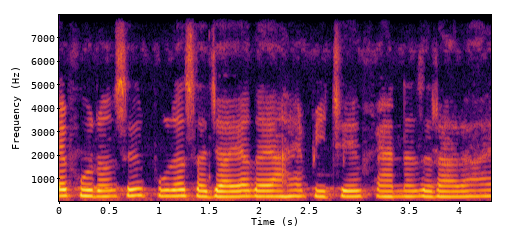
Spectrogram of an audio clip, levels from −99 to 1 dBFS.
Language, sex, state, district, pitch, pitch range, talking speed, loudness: Hindi, female, Himachal Pradesh, Shimla, 240 Hz, 235-255 Hz, 195 wpm, -14 LUFS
